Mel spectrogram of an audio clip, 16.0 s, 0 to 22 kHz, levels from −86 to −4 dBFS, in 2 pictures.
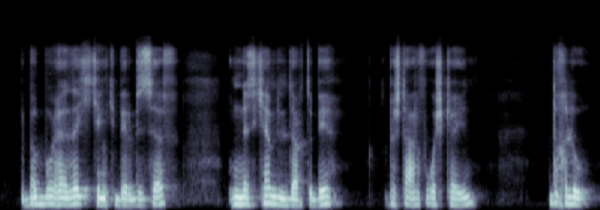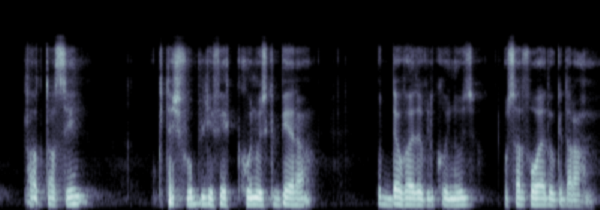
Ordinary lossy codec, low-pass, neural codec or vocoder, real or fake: none; 10.8 kHz; codec, 24 kHz, 1.2 kbps, DualCodec; fake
